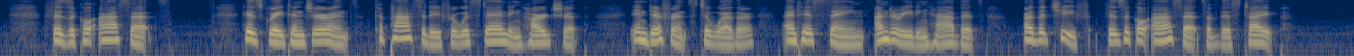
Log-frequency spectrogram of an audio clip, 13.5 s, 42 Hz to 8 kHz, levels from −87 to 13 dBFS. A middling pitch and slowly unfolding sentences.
Yes: medium, 160 Hz; slow, 120 wpm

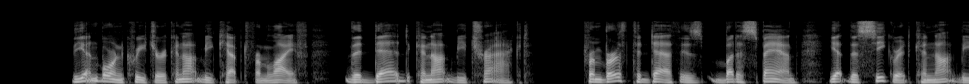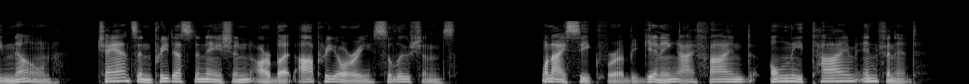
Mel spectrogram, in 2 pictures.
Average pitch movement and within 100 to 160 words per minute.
Yes: average, 4.4 semitones; average, 150 wpm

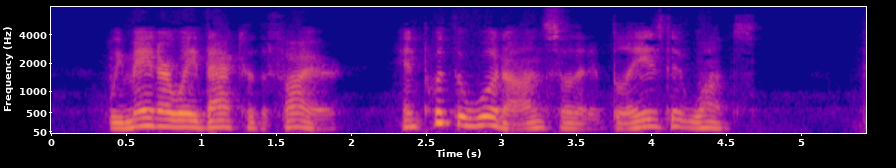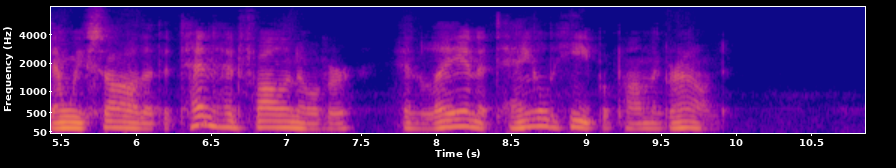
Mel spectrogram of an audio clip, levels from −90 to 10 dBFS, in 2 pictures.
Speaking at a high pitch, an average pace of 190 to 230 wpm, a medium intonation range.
No: medium, 140 Hz; fast, 205 wpm; average, 4.0 semitones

